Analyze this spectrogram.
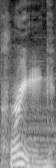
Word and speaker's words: Kregg: General Kregg, who I've learned is pronounced Krieg, like Blitzkrieg if you will, is absolutely brutal.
